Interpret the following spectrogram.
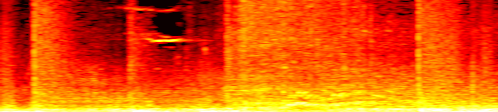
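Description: A race car's engine under the soundtrack music, its pitch sweeping up and down in the second half.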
